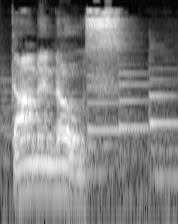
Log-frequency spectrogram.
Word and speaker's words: Domino's: So Domino's. Don't forget the S sound.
